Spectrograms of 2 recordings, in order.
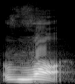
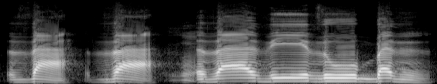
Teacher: Jadi kalau dha di dalam, kalau za di luar.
